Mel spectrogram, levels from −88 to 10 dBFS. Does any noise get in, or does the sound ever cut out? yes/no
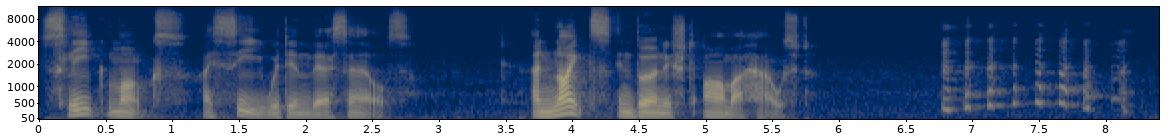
yes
